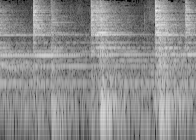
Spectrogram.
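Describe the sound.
A toddler rings a bell enthusiastically at a children's museum exhibition: about four bright clanging strikes land at uneven intervals, each over a sustained metallic ringing tone that carries between them.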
